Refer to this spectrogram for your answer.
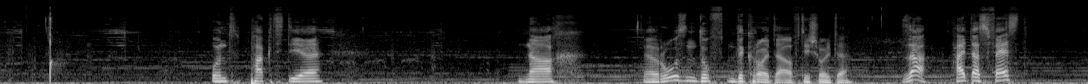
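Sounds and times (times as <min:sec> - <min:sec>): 
round slightly moldy cork pulled from a glass jar: 0:00.4 - 0:00.6
speech: 0:02.1 - 0:03.4, 0:05.2 - 0:05.8, 0:06.4 - 0:10.3.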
